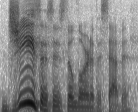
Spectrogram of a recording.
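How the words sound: The stress is on Jesus.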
